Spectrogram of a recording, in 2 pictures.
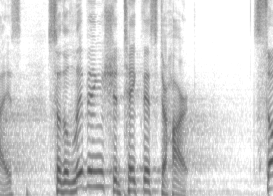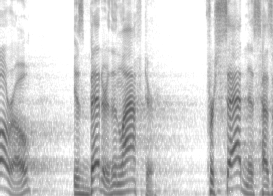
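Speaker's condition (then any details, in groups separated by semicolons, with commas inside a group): No condition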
